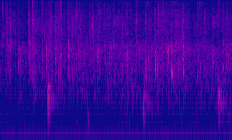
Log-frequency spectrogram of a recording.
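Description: Faint audience applause: many hands clapping irregularly.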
